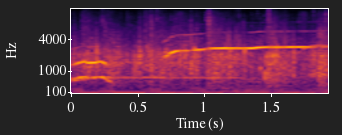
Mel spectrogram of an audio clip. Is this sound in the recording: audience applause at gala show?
yes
